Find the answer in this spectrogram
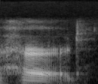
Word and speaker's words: heard: That's a tricky word to pronounce because if you write it just in the present tense, it's here, and in the past tense, it changes the sound of those EA.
